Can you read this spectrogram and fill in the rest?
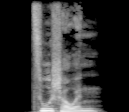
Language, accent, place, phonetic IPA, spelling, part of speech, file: German, Germany, Berlin, [ˈt͡suːˌʃaʊ̯ən], zuschauen, verb, De-zuschauen.ogg
- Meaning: 1. to look on 2. to watch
